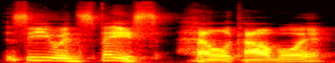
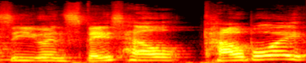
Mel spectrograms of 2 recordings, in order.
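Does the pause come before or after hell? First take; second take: before; after. First: The pause comes before the word hell. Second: The pause comes after the word hell.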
